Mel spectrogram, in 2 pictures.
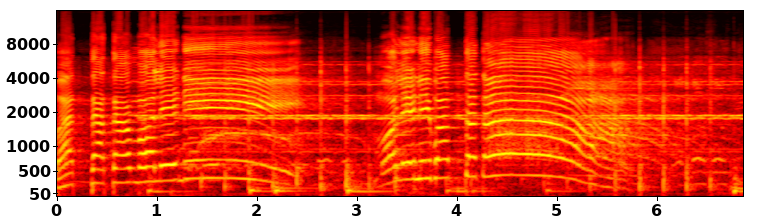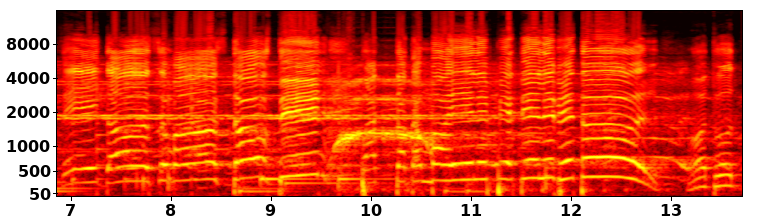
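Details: Acted stuttering: a comic Bengali folk-theatre (jatra) character performed by an actor for comedy.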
